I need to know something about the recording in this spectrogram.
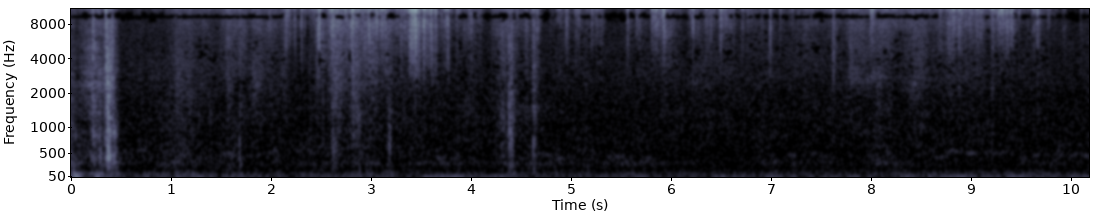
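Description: Faint, scattered crackling and rustling of hands handling twisted natural hair, gathering the twists up into a bun, over a low steady room hum.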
